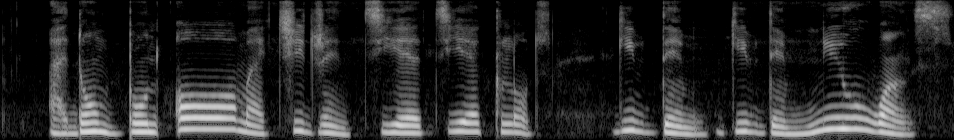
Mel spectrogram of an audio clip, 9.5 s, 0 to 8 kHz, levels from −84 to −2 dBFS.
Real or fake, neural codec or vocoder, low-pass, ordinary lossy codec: fake; codec, 16 kHz, 4 kbps, X-Codec, WavLM features, trained on Multilingual LibriSpeech; none; none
